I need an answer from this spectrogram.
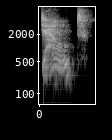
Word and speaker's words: doubt: There's no B sound in the word doubt, no G sound in the word sign, no W in who.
